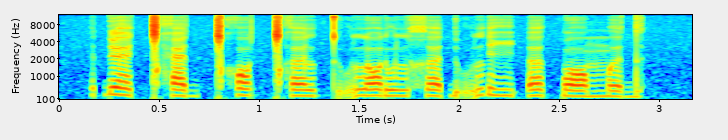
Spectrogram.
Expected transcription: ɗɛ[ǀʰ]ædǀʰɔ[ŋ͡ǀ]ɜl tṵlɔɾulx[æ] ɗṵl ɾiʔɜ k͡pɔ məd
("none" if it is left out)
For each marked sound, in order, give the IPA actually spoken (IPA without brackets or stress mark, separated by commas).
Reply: ǀʰ, ǀʰ, ɜ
